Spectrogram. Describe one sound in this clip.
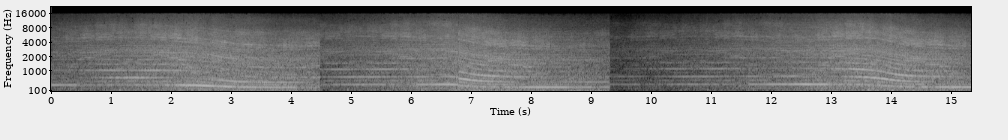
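A race car engine revs high and drops in pitch as the gears shift.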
